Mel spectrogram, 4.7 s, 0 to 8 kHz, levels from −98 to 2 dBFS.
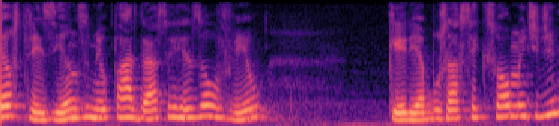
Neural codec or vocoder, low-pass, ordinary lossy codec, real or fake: none; 7.2 kHz; none; real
